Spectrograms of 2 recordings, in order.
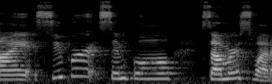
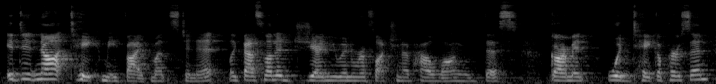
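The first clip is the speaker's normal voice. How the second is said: normal talking voice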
